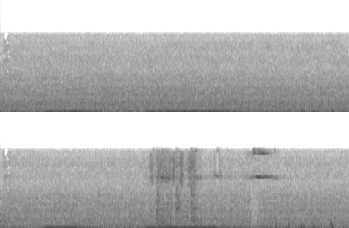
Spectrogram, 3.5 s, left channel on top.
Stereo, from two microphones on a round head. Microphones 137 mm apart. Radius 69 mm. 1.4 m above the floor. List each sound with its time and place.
0.4 s a phone buzzing: 55° left (ahead or behind), 6 m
